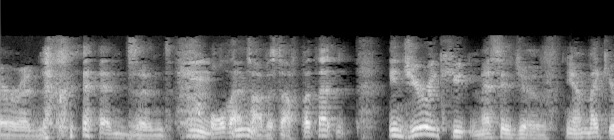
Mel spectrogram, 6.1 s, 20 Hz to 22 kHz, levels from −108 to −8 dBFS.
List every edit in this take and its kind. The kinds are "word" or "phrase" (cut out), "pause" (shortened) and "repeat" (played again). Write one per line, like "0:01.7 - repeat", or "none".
0:01.3 - word
0:04.4 - word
